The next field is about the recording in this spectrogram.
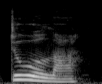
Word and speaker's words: doula: She is a consciousness doula. Did I say that right? – Doula. That's correct.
